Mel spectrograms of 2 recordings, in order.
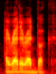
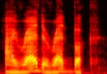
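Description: First: The sentence is said at a very fast speed. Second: The sentence is said at a fast speed. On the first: "Et encore plus vite" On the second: "plus vite"

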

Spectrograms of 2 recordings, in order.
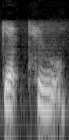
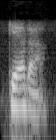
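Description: First: The 'to' is said fully with its t. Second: The 'to' is reduced to a weak 'a'. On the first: The speaker calls it right. "instead of get to" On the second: The speaker calls it wrong. "always says get a instead of get to"

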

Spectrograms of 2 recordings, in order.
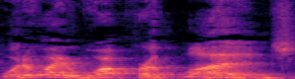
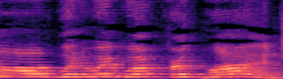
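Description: First: It sounds irritated and suspicious. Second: It sounds warm and friendly.

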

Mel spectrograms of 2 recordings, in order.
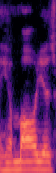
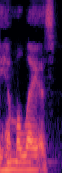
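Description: First: It uses the local Himalayan people's pronunciation. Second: It uses the speaker's own usual pronunciation. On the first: This is how people from the region say it. "They say Himalayas" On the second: This is how the speaker's own community says it. "we say Himalayas"

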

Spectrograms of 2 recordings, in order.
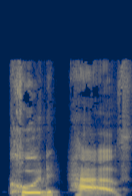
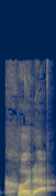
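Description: First: The words are said in full as 'could have'. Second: The words are reduced and linked as 'coulda'.

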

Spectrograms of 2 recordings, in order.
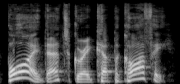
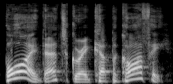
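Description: First: It is voiced as a head-centered character. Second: It is voiced as a head-centered character.

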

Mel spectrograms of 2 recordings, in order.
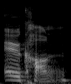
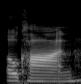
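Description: First: It is said in an exaggerated British accent. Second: It is said in a Canadian accent. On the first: "the British became super British, like" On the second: "the Canadians were more like an Ocon"

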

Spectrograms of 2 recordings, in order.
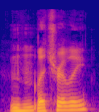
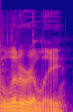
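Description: First: The T is pronounced as a crisp, hard T. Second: The T is pronounced softly, not as a hard T. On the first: The speaker is very serious. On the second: The speaker is only mostly serious.

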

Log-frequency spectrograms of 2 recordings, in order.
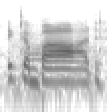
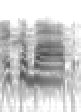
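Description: First: The name ends with a 'd' sound. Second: The name ends with a 'b' sound. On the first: The speaker calls it right. "Like bod" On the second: The speaker calls it wrong. "Not Ichabob"

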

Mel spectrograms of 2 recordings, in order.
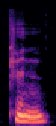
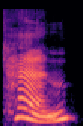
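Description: First: The vowel is reduced, nearly gone. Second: The vowel is full and clearly pronounced. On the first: The speaker calls it right. "Americans use the reduced form, It's almost like the A is gone" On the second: The speaker calls it wrong. "it's not can"

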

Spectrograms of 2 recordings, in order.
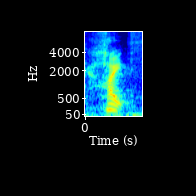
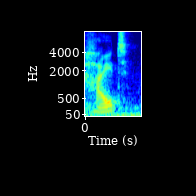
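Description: First: The word ends with a th sound. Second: The word ends with a t sound. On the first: The speaker calls it wrong. "Like I'll say the wrong thing" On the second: The speaker calls it right. "don't you just mean height?"

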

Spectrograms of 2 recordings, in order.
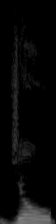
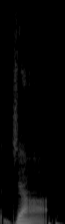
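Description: First: The name is said with a different vowel. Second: The name sounds like the word for employment. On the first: This names the book of the Bible. The speaker calls it right. "it's pronounced Job" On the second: This suggests a book about employment. The speaker calls it wrong. "and not Job"

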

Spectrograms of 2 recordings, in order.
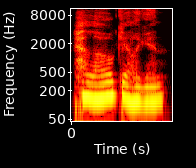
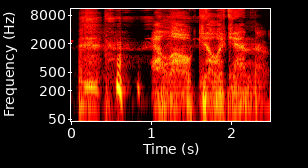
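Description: First: It is said without a whisper. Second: It is said in a seductive whisper. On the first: The speaker calls it right. "she doesn't whisper that quite" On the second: The speaker calls it wrong. "whispers seductively"

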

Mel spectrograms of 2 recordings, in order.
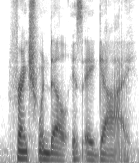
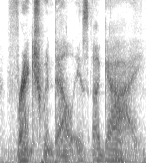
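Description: First: It is spoken in a normal full voice. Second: It is spoken in a quiet whisper. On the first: The speaker is not openly claiming this. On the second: The speaker quietly admits believing this.

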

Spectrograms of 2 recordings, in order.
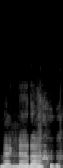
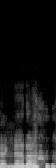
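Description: First: The n sound comes before the e, magneta. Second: The same.

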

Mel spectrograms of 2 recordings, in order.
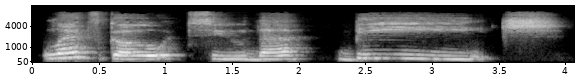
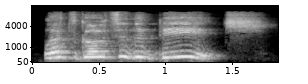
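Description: First: The vowel in beach is long and stretched. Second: The vowel in beach is short and clipped. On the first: It names the seaside place. The speaker calls it right. "let's learn how to properly pronounce this word" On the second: It sounds like a rude word. The speaker calls it wrong. "that's not how you say it. When you say it like that, you pronounce it like that, you're actually saying this"

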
